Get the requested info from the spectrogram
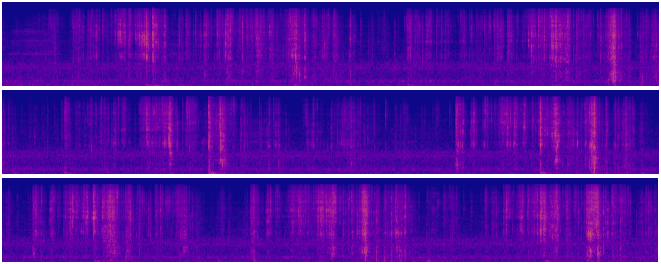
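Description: Trading card packs being torn open: wrappers tearing and crinkling in repeated bursts, with a few sharp clicks from cards being handled.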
